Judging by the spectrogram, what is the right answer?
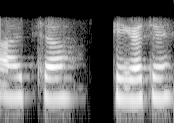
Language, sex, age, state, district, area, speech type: Bengali, female, 18-30, West Bengal, Birbhum, urban, conversation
